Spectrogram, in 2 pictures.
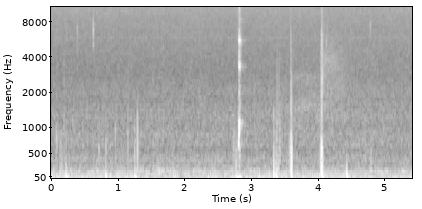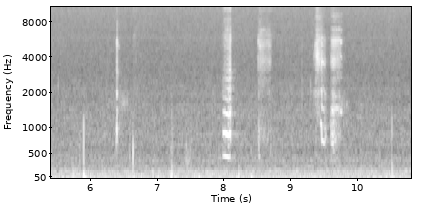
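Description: Short, sharp hiccup sounds repeat at irregular intervals over a low steady background rumble.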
